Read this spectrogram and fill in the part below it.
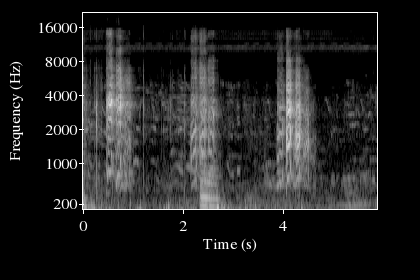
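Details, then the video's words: Young parrot during taming, three loud raspy squawks roughly every two seconds, each short and harsh, with a person urging "come on" and speaking Bengali between calls. "natural funny parrot sound"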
